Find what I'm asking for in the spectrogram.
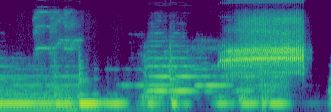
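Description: Frogs croak in close, loud overlapping calls, low repeated croaks joined near the end by a bright, sustained high trill from another frog, part of an Australian frog-call recording.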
